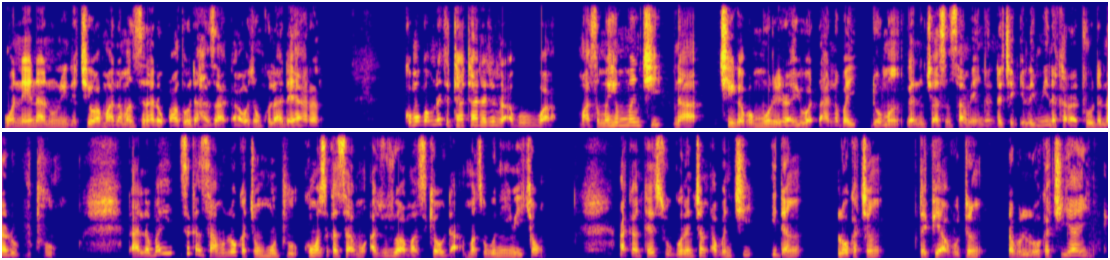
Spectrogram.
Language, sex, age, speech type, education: Hausa, male, 15-29, spontaneous, primary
